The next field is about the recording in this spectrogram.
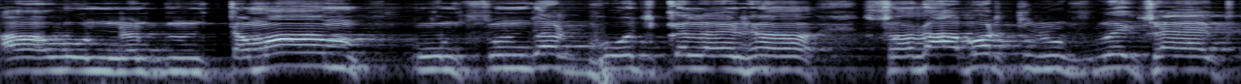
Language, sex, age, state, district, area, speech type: Maithili, male, 60+, Bihar, Darbhanga, rural, spontaneous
